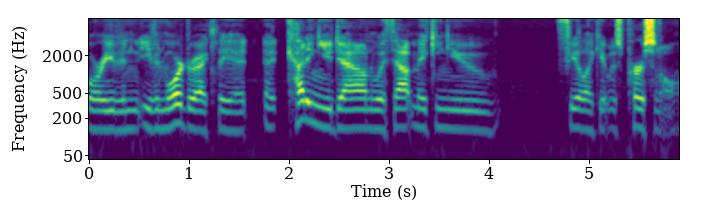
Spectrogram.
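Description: In an American accent, a man speaks at a moderate pace and medium pitch, his tone dark and mellow and his intonation flat and monotone. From Nevada. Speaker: podcast host, former missionary. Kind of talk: personal storytelling narration.

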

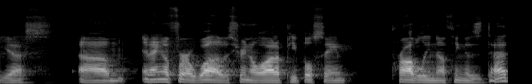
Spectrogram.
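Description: A man speaks at a fairly quick pace with a fairly low pitch. The recording is very clean, with a silent background. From Canada. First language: Spanish. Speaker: podcast co-host. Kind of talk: casual chat.

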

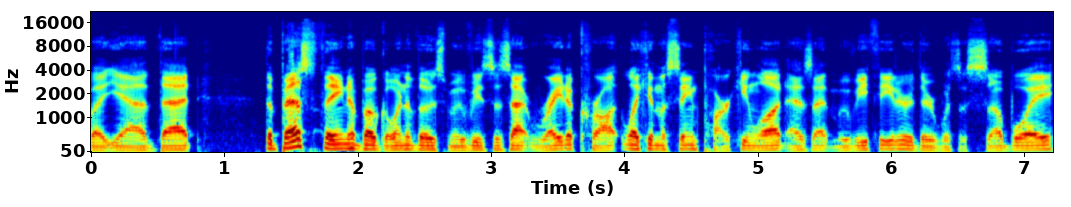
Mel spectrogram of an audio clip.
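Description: Delivered at a fairly quick pace with fairly even intonation, a plain, everyday voice comes through in a very clean recording with a silent background and a dry, close sound with no echo. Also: man, fairly low pitch for a man. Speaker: gaming podcast host. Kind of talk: casual chat.

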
